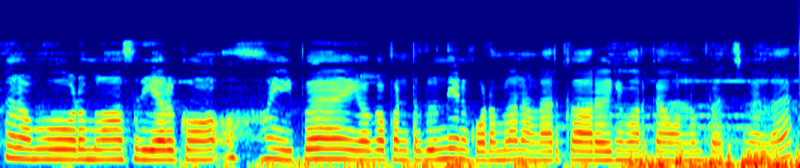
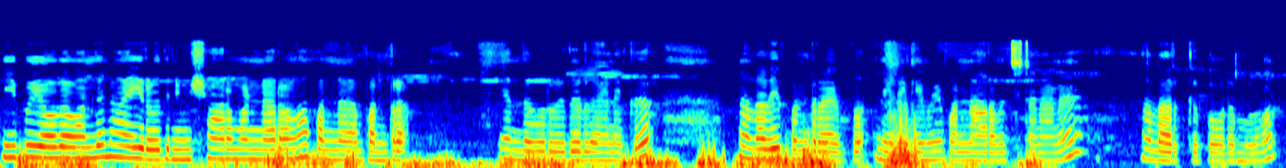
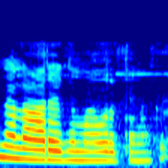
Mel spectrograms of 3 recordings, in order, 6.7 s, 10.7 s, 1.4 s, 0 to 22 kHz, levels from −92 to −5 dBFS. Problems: constant background noise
